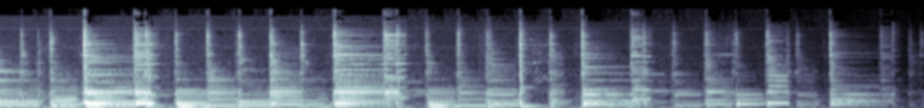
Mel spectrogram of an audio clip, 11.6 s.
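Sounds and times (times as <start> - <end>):
slow minor blues on guitar: 0.0 - 11.5.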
